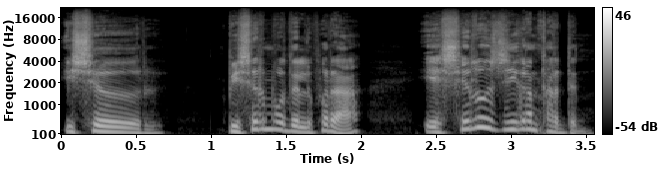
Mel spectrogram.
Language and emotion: Bodo, disgusted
